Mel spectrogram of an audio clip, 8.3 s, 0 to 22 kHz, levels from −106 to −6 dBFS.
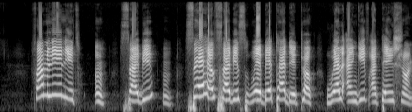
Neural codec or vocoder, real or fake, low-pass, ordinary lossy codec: none; real; none; none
